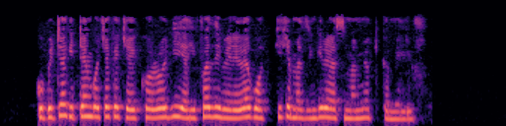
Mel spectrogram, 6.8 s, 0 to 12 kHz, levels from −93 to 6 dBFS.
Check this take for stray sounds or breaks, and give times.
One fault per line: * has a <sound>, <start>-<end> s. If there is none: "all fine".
all fine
